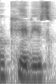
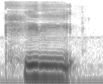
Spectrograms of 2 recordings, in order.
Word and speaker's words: Kati: This is the one that we have now learned is pronounced Kati, not Katie. So I will try to remember that from now on.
